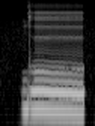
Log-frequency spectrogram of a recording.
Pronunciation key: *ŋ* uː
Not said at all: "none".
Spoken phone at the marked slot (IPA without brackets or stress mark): ɡʱ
